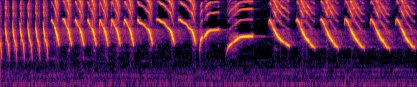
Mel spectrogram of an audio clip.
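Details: Canary song used to coax canaries into rolling ngerol singing: a rapid high trill, then slower downslurred whistles, a swooping rising note and more falling whistles.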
